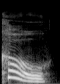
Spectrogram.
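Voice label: "coal", English, British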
